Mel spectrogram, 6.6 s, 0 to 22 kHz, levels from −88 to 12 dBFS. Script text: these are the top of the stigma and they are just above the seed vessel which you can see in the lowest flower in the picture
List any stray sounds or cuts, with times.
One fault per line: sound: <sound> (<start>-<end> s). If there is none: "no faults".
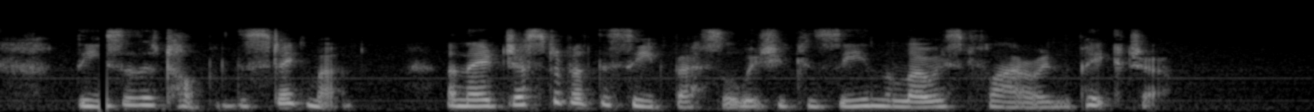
sound: dropout (0.5-0.5 s)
